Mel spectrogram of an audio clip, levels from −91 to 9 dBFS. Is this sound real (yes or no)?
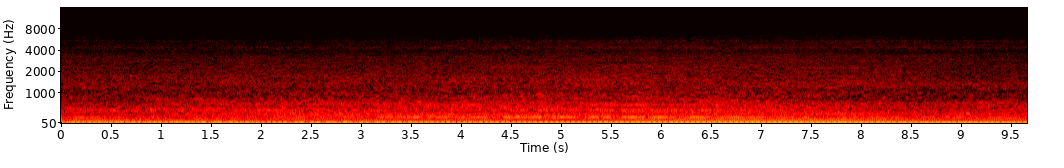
no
